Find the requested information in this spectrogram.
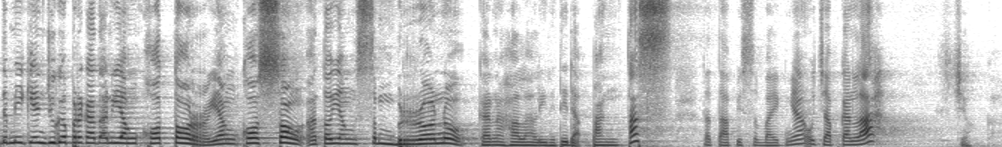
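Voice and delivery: loud, declaiming Bible reading; scripture reading. Acted. Preacher reading Ephesians aloud, loud solemn proclamation. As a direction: proclaim the verse to the congregation.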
